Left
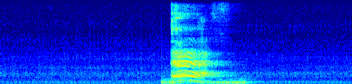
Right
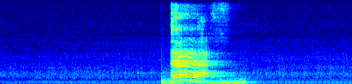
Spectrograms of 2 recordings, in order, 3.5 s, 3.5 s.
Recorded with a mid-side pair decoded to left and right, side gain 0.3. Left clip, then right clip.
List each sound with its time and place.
1.6 s a shout: 45° right, 0.7 m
